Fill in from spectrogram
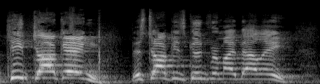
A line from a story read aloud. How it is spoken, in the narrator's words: yell, and they'll say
